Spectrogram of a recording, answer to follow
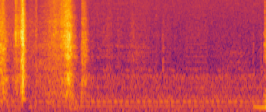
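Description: Car engine idling with a steady low hum, heard from inside the cabin, with two brief sharp sounds in the first half second.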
